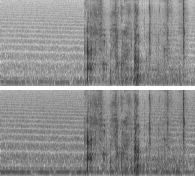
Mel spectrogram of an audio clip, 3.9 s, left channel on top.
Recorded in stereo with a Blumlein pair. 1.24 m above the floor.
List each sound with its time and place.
0.0 s a drone: 65° right
1.7 s chewing: 10° right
